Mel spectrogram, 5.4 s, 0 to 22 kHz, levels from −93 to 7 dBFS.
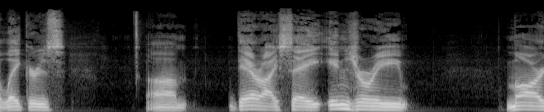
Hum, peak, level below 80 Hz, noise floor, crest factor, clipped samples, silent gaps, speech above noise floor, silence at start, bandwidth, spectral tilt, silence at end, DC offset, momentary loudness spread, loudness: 60 Hz at -40 dBFS; -2 dBFS; -50 dBFS; -66 dBFS; 14 dB; under 0.1%; none; 51 dB; 0 s; 15 kHz; -5.5 dB/octave; 0 s; under 0.1%; 18 LU; -15 LUFS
